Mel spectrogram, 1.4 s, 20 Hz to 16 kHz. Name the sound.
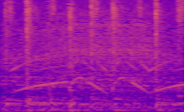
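ambulance siren in video game GTA 5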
